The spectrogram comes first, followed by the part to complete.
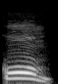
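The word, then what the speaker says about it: comb: लगा हो, ठीक है, बी के पहले अगर आपको एम दिख जाए, ठीक है, तो ऐसे शब्दों में हम लोग बी का उच्चारण नहीं करेंगे, पढ़ेंगे ही नहीं, काट दो इसको।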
